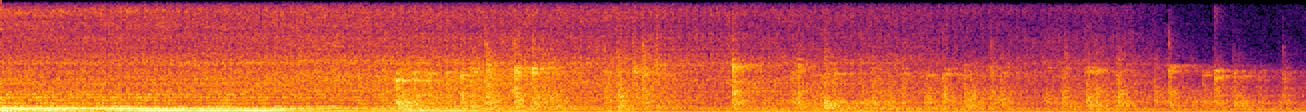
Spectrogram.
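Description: Quiet contemporary chamber music for flute, clarinet, violin, viola, cello and piano: a soft held low note fades out, and sparse light clicks and taps start about two seconds in.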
